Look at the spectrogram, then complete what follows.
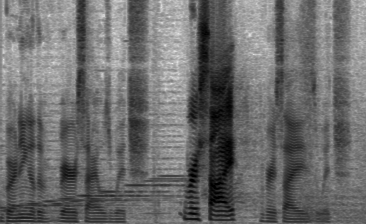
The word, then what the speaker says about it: Versailles: Versailles. Versailles witch. You don't pronounce the last S.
